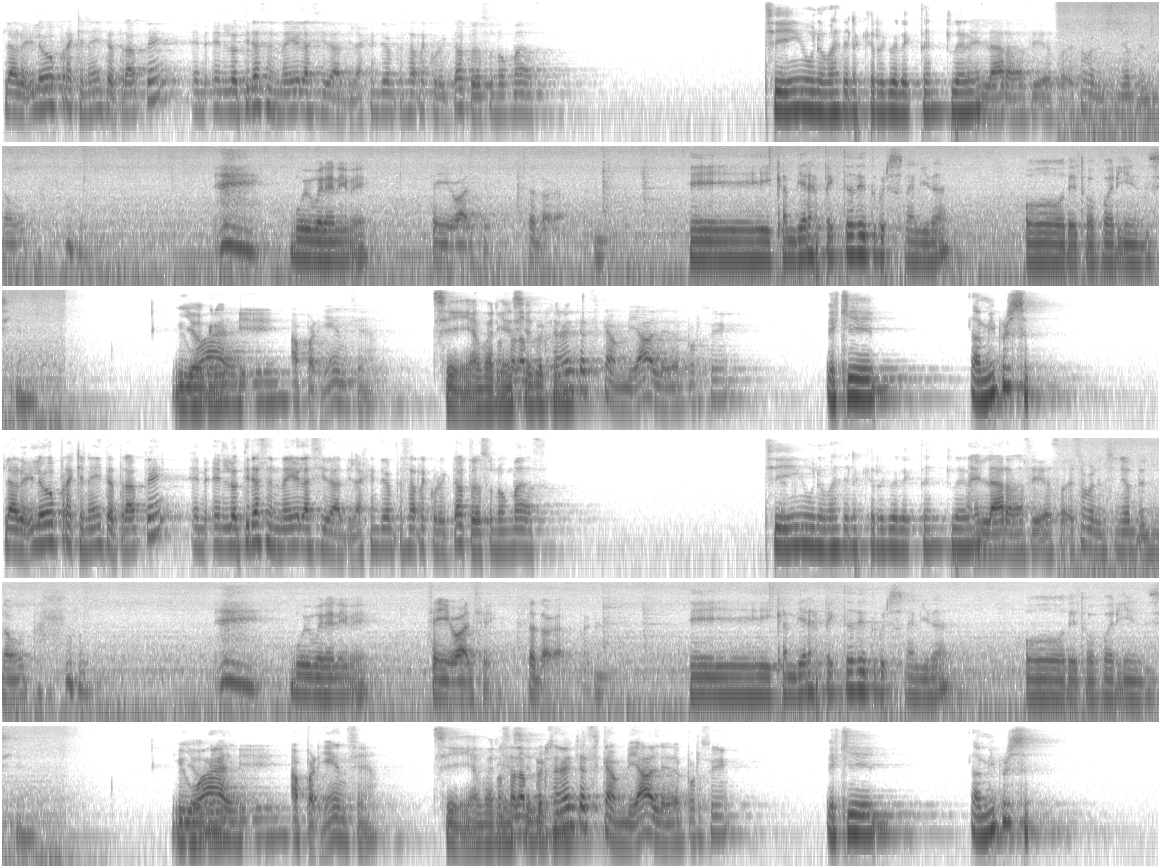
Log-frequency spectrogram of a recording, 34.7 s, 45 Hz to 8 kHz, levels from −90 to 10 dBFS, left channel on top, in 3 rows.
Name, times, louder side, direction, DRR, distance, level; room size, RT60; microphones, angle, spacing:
voice 1, 0.0-5.3 7.8-7.9 9.6-12.5 15.8-16.6 16.8-17.5 24.8-25.6 26.0-26.9 28.1-30.4, right 5 dB, 80° right, 16 dB, 0.5 m, -33 dB
voice 2, 7.6-9.8 13.7-14.2 14.4-15.2 17.5-17.7 18.4-21.0 21.8-23.5 24.9-26.0 27.5-28.9 31.4-32.0 32.8-33.4, left 3 dB, 30° left, 16 dB, 0.4 m, -30 dB
sound 1, 10.5-23.8, left 4 dB, 45° left, 0.9 m, -45 dB
18.0 x 10.5 x 6.2 m, 1.3 s
head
